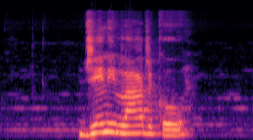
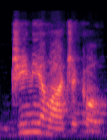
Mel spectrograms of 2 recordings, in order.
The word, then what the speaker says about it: genealogical: Genealological. Okay, that's how I pronounce the word. Literally, that's how you pronounce it. But it sounds weird cuz I never said that word. Genealogical.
